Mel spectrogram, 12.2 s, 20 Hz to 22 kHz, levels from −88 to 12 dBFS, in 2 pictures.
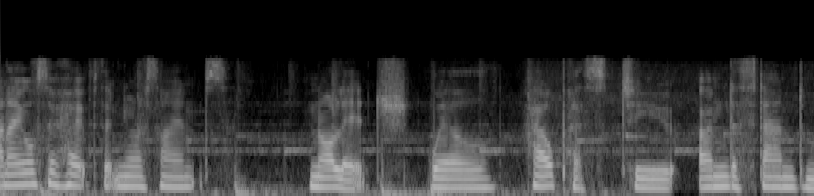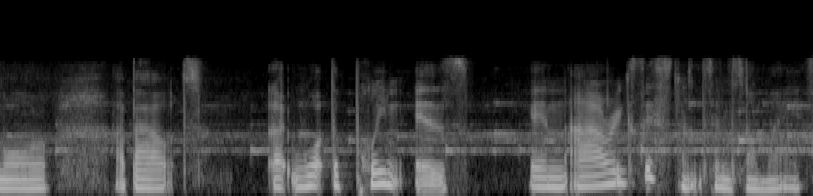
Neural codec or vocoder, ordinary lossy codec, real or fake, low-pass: vocoder, 44.1 kHz, 80 mel bands, Vocos; AAC, 48 kbps; fake; 7.2 kHz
